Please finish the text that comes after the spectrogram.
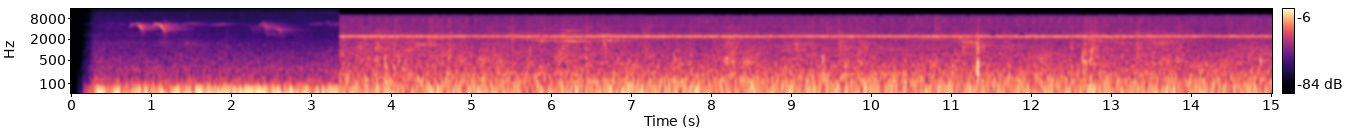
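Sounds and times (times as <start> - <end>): faint chirps: 0.7 - 15.0
high-pitched insect drone: 3.4 - 15.0
bird whistled calls: 5.6 - 7.1.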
